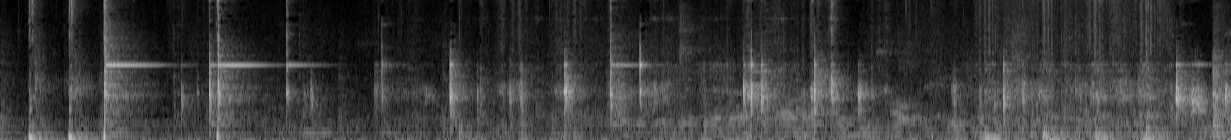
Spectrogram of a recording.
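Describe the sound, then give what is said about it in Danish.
Clatter of a knife pressing and scraping against a hard surface, crushing a hard children's calcium tablet, with sharp clicks and grinding crunches in an uneven rhythm, plus light metallic clinks of utensils. “den er jeg nødt til at knuse først med, med en kniv, fordi den er så hård simpelthen.”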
